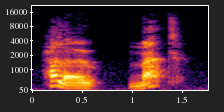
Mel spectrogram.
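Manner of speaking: put-on English accent. Opening a staged conversation between two podcast hosts, in an English accent. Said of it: "We're doing an English accent this time round".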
